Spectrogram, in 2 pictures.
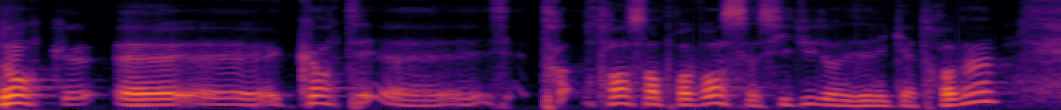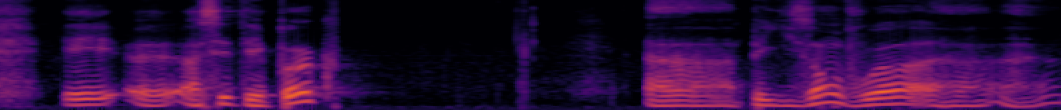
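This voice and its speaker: This man's voice sits fairly high and has a dark, mellow tone. His intonation is lively. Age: 60s. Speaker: scientist lecturer on UFOs. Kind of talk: public lecture. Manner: animated.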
